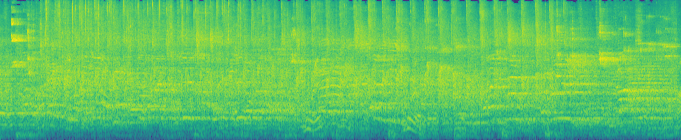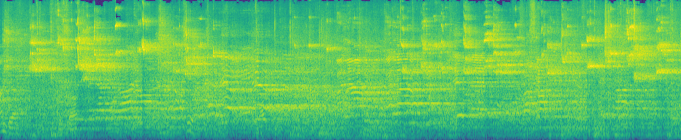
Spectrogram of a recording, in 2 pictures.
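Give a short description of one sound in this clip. A crowd of spectators chatters and shouts in an echoing gym.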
